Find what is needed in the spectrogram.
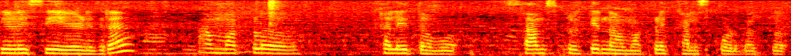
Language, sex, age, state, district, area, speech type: Kannada, female, 45-60, Karnataka, Vijayanagara, rural, spontaneous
